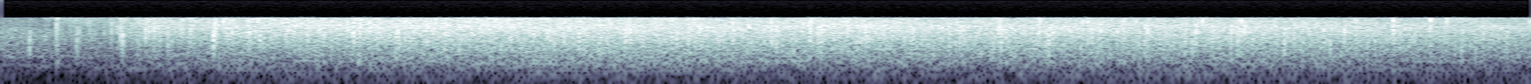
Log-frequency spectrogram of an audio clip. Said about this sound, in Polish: Myślę, że klaszcze nie tylko wierni w Świątyni Brzeskiej, ale myślę, że tam w całej Polsce przy odbiornikach radiowych i telewizyjnych.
